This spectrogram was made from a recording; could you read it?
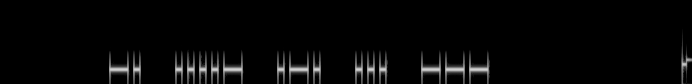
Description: Morse code, heard as a keyed tone, about 20 wpm, spaced as for 15 wpm, 700 Hz. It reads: N4RSO
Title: 069 Lesson 12g - Letter d - Call Signs 20wpm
